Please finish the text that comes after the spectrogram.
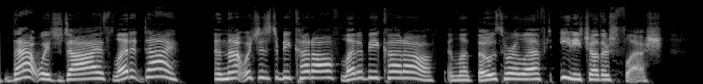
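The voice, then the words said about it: Put-on down-home country accent. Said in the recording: “very down-home kind of country interpretation ... Now I've picked up the accent. ... Yeah, it's good.”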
